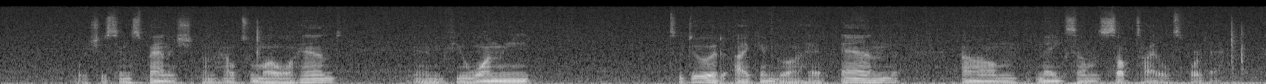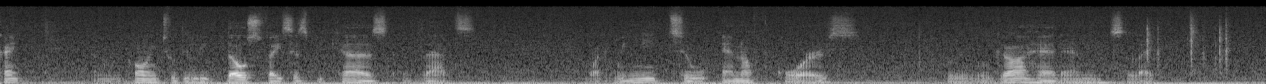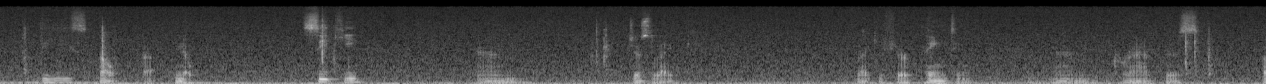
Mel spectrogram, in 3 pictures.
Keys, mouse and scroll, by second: 0.1 shift+right click, 0.9 shift+right click, 1.5 shift+right click, 1.9 shift+right click, 2.3-2.7 shift+scroll up 1, 2.7-3.6 shift+middle drag, 4.6 shift+right click, 5.6 shift+right click, 7.7 shift+right click, 8.6 shift+scroll down 1, 9.2 middle click, 9.9 middle click, 10.1 scroll down 1, 10.7 scroll down 2, 11.0 middle click, 11.7 middle click, 12.4 x, 13.8 click, 14.4 scroll down 2, 14.8-16.2 middle drag, 16.6-17.8 middle drag, 19.6-21.1 drag, 21.1-21.6 scroll up 1, 23.5 click, 24.2 a, 25.1 alt+shift+right click, 25.8-26.4 alt+shift+scroll down 3, 26.4 a, 26.7-27.2 scroll up 2, 28.5 c, 29.4-31.4 drag, 31.4 Escape, 31.7-33.7 middle drag, 33.8 scroll down 2, 34.7 middle click, 35.8-37.3 drag, 37.3 ctrl+z.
